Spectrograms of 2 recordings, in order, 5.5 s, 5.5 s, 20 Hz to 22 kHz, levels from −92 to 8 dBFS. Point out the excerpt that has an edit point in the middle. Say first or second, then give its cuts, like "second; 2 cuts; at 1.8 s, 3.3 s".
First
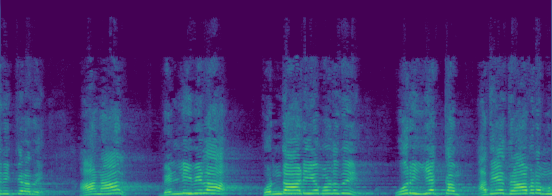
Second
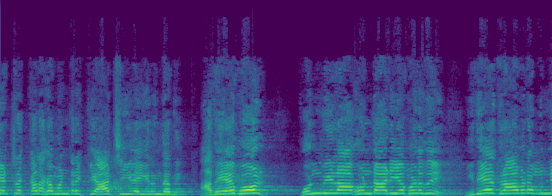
second; 1 cut; at 1.9 s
